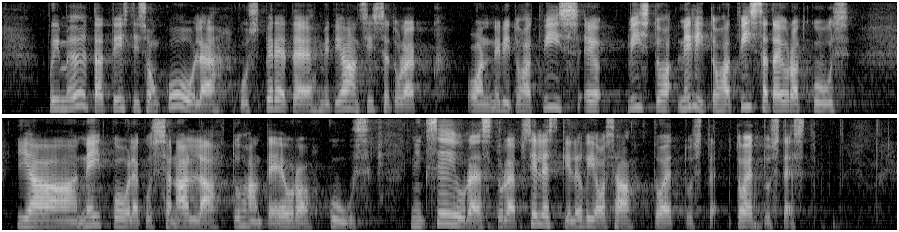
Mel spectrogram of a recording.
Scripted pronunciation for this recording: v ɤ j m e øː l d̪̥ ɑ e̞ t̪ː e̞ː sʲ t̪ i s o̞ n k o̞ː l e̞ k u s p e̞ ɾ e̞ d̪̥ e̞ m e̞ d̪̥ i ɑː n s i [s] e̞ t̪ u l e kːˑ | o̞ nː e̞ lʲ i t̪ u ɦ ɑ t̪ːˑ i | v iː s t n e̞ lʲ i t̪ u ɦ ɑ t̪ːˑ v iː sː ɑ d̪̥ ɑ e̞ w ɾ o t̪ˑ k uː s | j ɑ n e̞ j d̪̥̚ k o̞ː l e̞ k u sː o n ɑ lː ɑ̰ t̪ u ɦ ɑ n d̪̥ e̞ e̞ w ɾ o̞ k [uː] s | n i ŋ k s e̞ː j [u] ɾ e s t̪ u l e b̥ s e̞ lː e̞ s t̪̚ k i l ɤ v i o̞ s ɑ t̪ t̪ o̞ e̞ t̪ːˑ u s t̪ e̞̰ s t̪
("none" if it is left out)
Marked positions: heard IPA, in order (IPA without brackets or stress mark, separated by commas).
sː, uː, uː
